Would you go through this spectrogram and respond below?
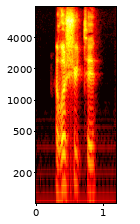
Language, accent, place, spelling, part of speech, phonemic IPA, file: French, France, Lyon, rechuter, verb, /ʁə.ʃy.te/, LL-Q150 (fra)-rechuter.wav
- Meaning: to relapse, to recur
